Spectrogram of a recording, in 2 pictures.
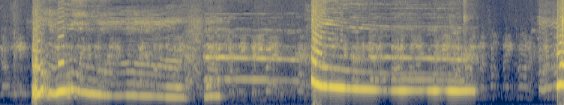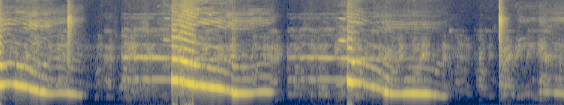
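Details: A Rottweiler howls along to a rooster-crow alarm clock in long, wavering tones that slide downward, repeated in bouts every few seconds.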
